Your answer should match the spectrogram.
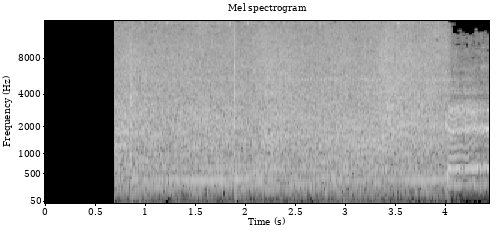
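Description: The recording cuts in suddenly just under a second in: a loud, steady noise of electric fans in the hall, with a few faint steady tones underneath.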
